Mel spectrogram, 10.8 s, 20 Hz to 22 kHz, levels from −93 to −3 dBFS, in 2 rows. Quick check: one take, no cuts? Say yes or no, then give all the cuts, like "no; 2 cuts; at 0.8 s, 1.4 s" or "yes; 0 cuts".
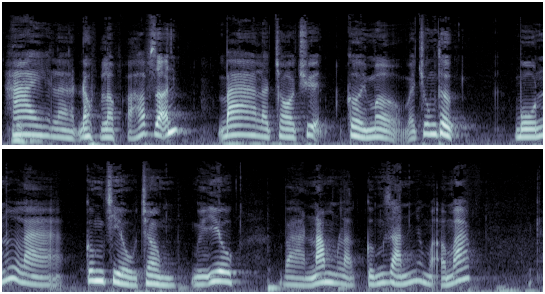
no; 2 cuts; at 1.2 s, 2.0 s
